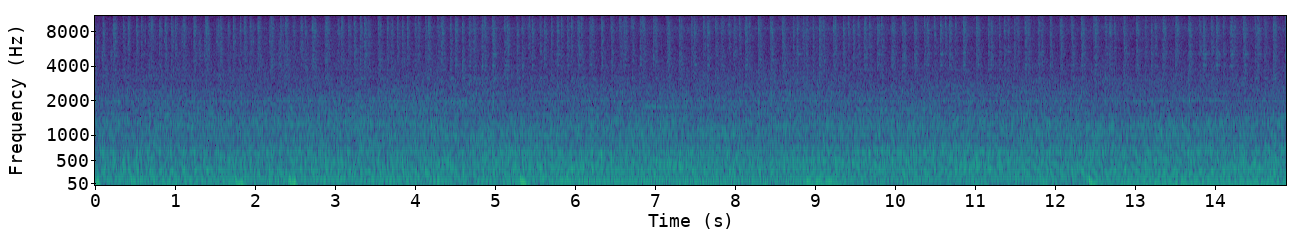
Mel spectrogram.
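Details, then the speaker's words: Yamaha Banshee twin carbs after a flow-meter sync, both set to 10 by adjusting the throttle cable: idle comes up to a steady, even two-stroke idle with a crisp, rapid rattle and no hunting, carbs balanced. "You can hear the idle coming up, and that's exactly what we want. And now both carbs should be perfectly in sync."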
